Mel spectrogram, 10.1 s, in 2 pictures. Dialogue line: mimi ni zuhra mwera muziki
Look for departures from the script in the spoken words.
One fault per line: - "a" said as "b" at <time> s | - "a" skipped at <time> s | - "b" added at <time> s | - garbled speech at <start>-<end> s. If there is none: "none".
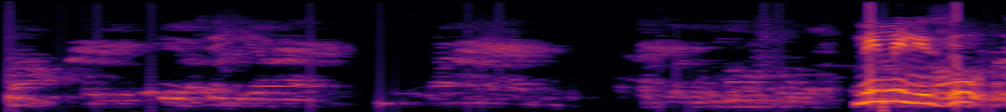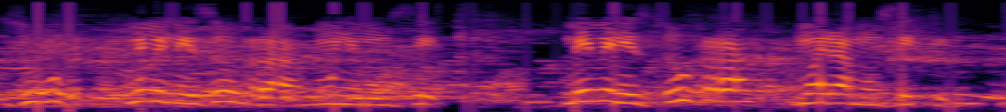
none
